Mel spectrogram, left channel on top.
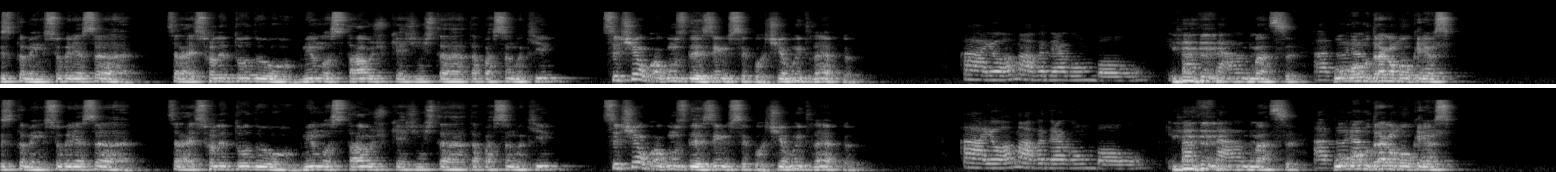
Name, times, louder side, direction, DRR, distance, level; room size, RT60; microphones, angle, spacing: voice 1, 0.0-1.3 1.7-5.6 6.0-8.6 11.7-13.0 13.3-14.5, equal, 15° left, 2 dB, 0.4 m, -17 dB
voice 2, 9.6-12.6 13.1-14.5, right 1 dB, 45° right, 1 dB, 1.2 m, -26 dB
3.4 x 2.1 x 3.9 m, 0.41 s
head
